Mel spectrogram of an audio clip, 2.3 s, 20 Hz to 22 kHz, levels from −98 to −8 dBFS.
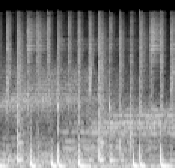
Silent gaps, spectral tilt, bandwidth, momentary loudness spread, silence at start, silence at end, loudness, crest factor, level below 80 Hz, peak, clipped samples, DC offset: none; -5 dB/octave; 16.5 kHz; 2 LU; 0 s; 0 s; -16 LUFS; 14 dB; -28 dBFS; 0 dBFS; under 0.1%; under 0.1%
